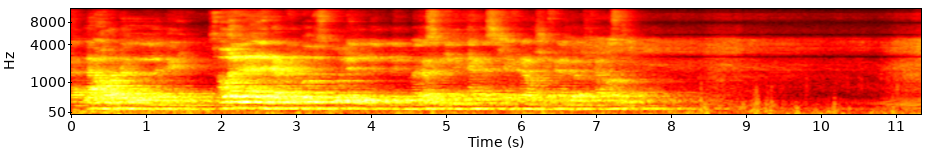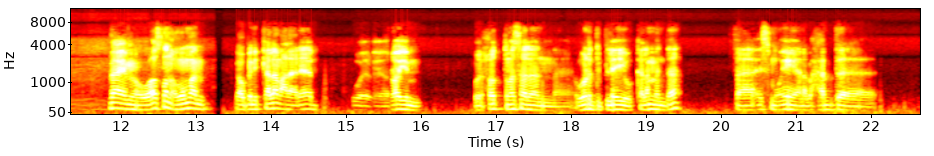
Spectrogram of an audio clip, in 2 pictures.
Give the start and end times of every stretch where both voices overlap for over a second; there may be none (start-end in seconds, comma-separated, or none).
none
